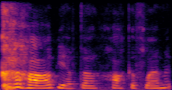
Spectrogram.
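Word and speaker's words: Schab: h a b um fortunately sounds very similar to CLA Schwab um it's actually pronounced kab you have the Haw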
